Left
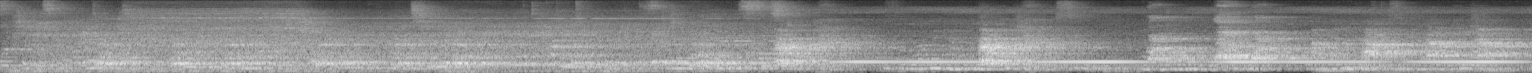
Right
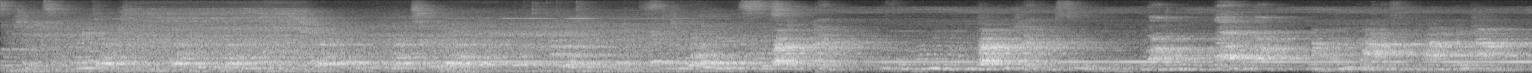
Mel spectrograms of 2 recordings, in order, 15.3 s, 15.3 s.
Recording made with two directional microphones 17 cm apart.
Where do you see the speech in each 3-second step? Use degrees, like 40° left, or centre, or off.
20° left, 20° left, 10° left, 10° right, 10° left.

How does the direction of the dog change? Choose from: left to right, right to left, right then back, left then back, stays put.
right then back.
